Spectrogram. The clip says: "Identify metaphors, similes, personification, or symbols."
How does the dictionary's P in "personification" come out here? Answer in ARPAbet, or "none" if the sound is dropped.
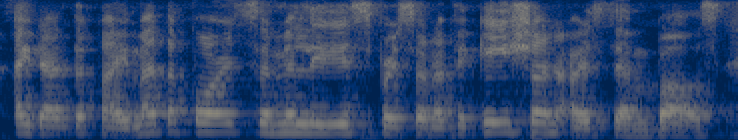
P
